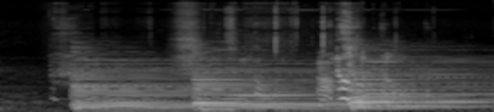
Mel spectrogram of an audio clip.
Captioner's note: bride crying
